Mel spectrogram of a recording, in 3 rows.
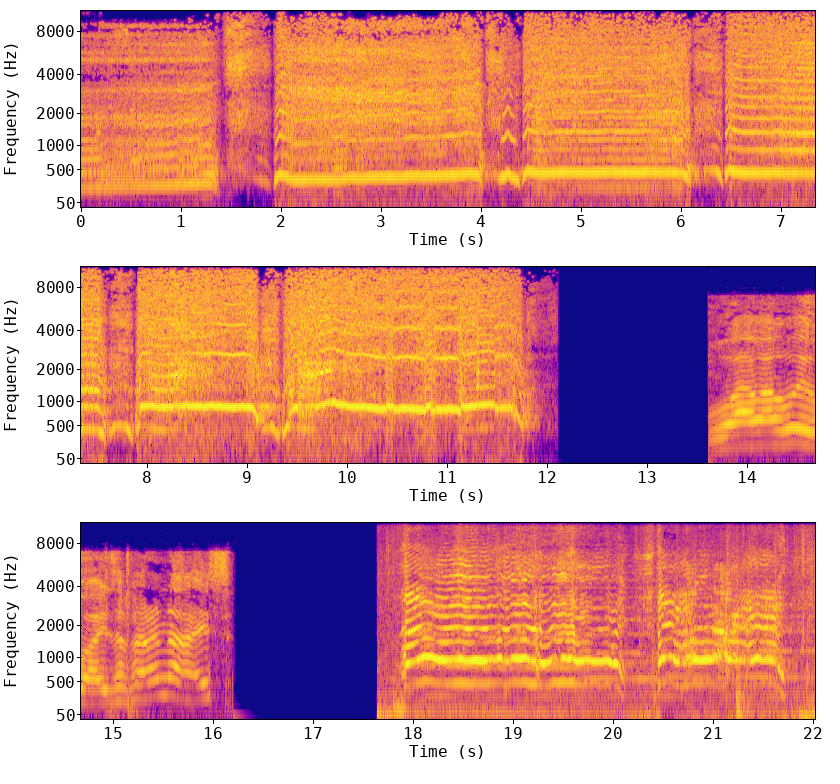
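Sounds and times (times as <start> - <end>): person screaming: 0.0 - 12.0, 17.8 - 21.8.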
